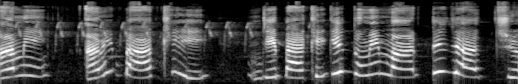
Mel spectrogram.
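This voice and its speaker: Using a cartoonish character voice, a woman speaks at a very slow pace in an extremely high pitch. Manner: calm, assured.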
